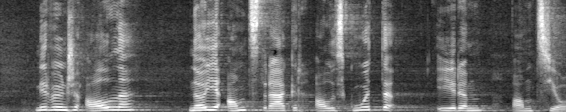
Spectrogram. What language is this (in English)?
Swiss German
